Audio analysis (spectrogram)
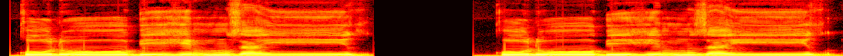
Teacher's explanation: Ada mim mati bertemu za. Ini izhar syafawi, dua-duanya harus dibaca jelas dan tidak dengung.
